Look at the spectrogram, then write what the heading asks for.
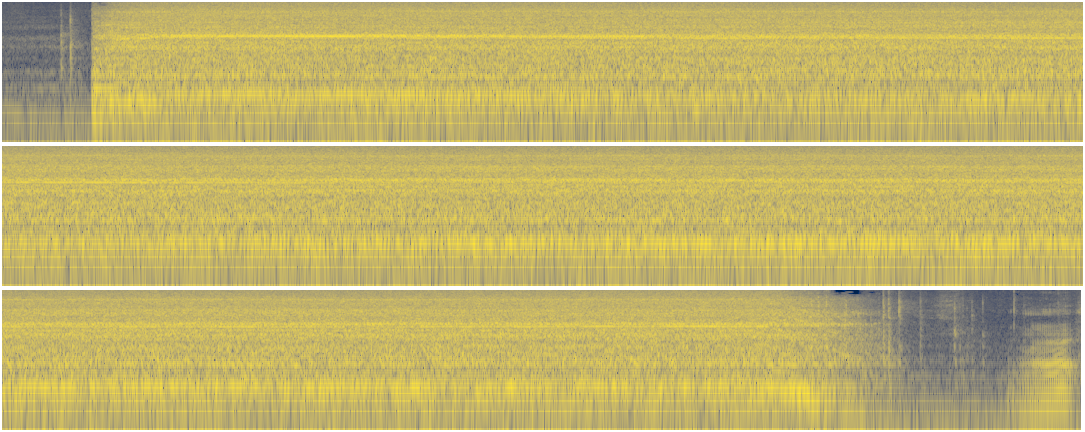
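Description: A Ninja blender churns cream into butter, a loud, continuous motor roar and whirring blade starting abruptly, holding steady for about fourteen seconds, then cutting off and spinning down.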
